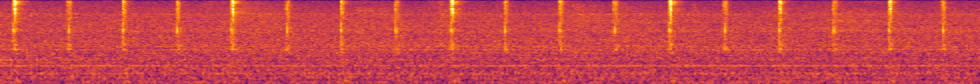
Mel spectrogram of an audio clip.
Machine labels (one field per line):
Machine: valve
